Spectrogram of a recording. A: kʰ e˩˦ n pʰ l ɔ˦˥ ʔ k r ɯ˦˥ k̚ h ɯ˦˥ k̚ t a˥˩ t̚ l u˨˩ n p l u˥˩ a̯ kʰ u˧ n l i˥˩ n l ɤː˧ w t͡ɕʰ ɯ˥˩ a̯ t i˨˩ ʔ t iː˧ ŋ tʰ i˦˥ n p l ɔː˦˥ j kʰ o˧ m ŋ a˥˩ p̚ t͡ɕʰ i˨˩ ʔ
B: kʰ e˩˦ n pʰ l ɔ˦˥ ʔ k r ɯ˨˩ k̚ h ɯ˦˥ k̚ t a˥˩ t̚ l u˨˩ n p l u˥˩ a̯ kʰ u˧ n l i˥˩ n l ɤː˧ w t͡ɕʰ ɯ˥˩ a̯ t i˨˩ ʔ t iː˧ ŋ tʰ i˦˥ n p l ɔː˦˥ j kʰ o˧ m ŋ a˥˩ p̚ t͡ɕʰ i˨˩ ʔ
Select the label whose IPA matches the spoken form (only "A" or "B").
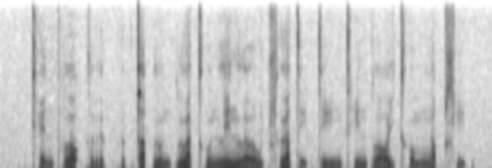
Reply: B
